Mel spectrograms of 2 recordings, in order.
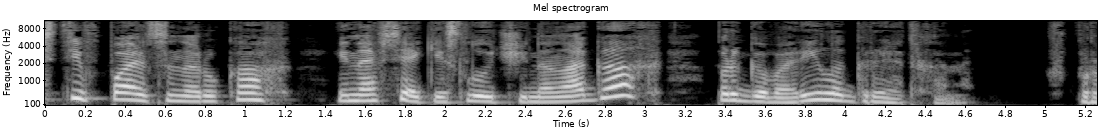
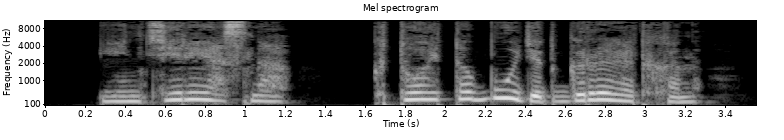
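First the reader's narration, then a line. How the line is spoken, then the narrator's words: Whispered. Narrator (Russian): прошептала Лотти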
